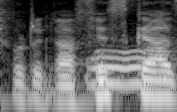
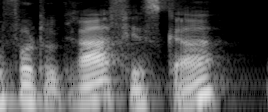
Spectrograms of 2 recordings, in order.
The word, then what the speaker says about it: Fotografiska: über die äh, Fotografiska gesprochen, habe ich jetzt gelernt, spricht man es aus. Nicht Fotografiska, oh. sondern Fotografiska. Oder zumindest wurde das so im Deutschlandfunk Kultur ausgesprochen.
